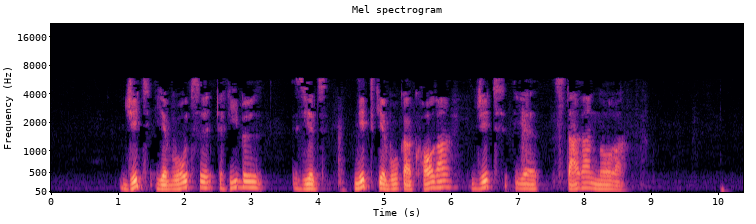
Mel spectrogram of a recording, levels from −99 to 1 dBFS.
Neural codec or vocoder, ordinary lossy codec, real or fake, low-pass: none; MP3, 24 kbps; real; 7.2 kHz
